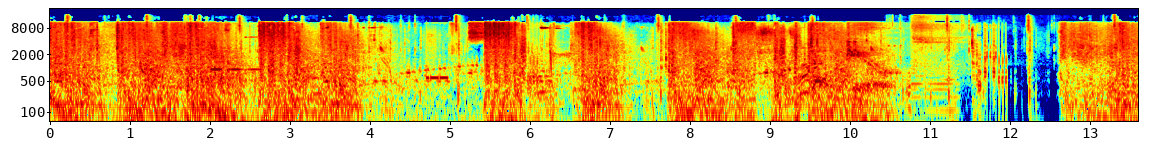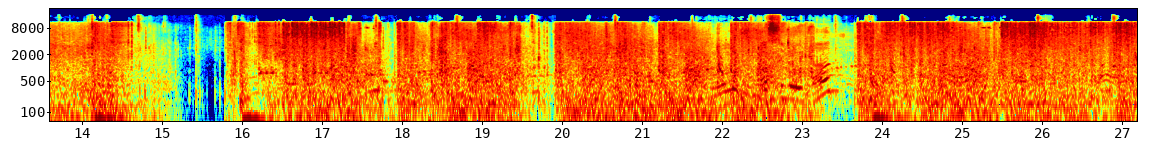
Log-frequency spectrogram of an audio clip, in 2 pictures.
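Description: Shotgun fire in the Half-Life video game: dense, loud bursts of blasts and impacts that keep coming almost without pause, broken by one short quiet gap.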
